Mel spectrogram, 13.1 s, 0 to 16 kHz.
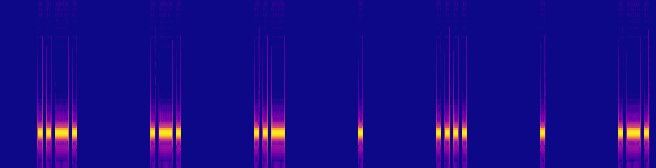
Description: Morse code, heard as a keyed tone, about 14 wpm, spaced as for 5 wpm, 680 Hz. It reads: FRUEHER
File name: Morsekurs / Witze / Witz 18. April 2023 25 F70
